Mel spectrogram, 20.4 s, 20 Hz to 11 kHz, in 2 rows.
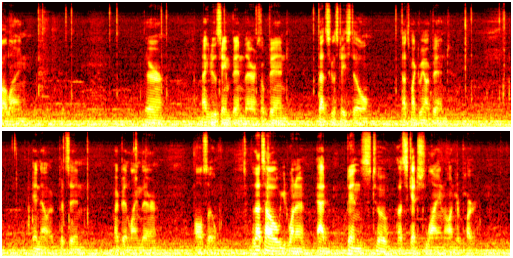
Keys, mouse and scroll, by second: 0.7 click, 1.2 click, 2.1 click, 3.1 click, 4.3 click, 5.0 click, 6.2 click, 7.8 click, 9.3 shift+middle click, 11.4 click, 11.8 shift+middle click.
